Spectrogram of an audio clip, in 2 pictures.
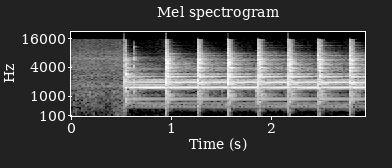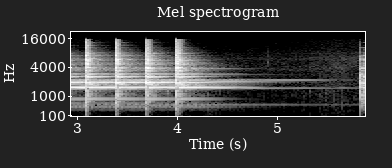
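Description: Hammer blows on a newly fitted wheel stud in the steel wheel hub, about three a second for a dozen strikes, each ringing like a bell, driving the stud in so its head seats flat against the hub flange. The ringing fades out over about a second after the last blow, and a single blow lands near the end.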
